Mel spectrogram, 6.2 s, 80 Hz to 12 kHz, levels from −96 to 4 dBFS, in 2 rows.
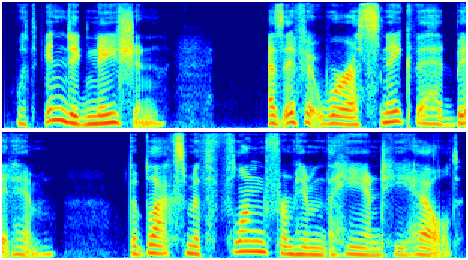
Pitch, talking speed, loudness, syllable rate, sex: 205 Hz, 205 wpm, -19 LUFS, 5.6 syllables/s, female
